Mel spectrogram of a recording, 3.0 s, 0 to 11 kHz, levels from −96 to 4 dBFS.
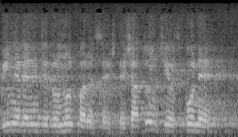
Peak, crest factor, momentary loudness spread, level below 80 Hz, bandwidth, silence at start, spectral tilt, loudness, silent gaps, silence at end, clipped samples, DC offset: -6 dBFS; 18 dB; 4 LU; -60 dBFS; 10.5 kHz; 0 s; -4 dB/octave; -22 LUFS; none; 0 s; under 0.1%; under 0.1%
